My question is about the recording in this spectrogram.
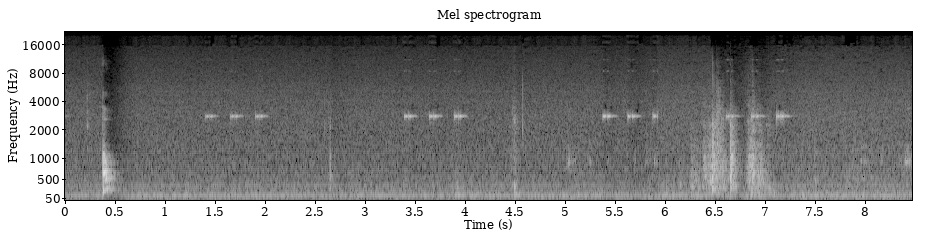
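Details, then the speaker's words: Apple AirPods placed outside the case, Find My locating sound: faint high cricket-like chirps in quick groups of three repeating every couple of seconds over room hiss; normal but very quiet. "That's the sound they make when you're looking for them with Find My iPhone. Hear that? Sounds like a bunch of crickets in your house."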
